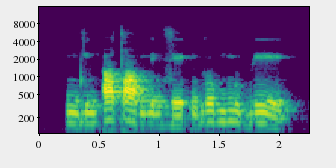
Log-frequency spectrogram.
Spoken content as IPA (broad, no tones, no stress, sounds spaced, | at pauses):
n d i n ʔ æ tˤ oː b n e n z e ʔ ŋ ɡ oː b m u b e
